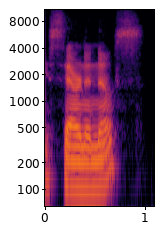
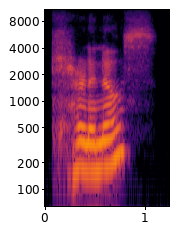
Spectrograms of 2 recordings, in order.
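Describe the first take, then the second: First: Cernunnos starting with an S sound; soft C pronunciation. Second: Cernunnos starting with a hard K, drawn out; slow, high-pitched Cernunnos with a K sound; hard K pronunciation. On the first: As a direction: say Cernunnos as SER-nun-nos. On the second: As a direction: say Cernunnos as KER-nun-nos. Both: Shown as a demonstration. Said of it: "People also say Cernunnos".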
